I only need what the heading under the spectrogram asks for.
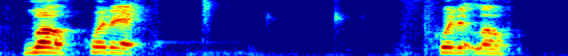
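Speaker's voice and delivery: loud, angry, yelled scolding tone. Telling someone off camera to quit it: yelling. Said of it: "I'm gonna yell".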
